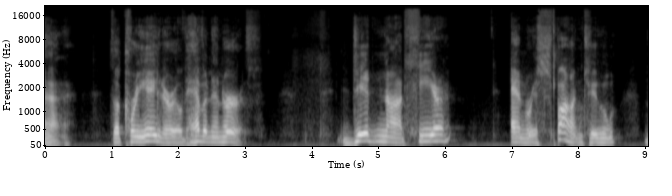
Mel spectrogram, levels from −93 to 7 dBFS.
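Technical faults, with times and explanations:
No technical faults are audible in this speech.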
